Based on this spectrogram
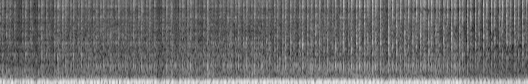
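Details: Fuel-injected Harley Ultra: deep even V-twin lope at idle with a couple of mild throttle lifts; pulses stay steady and it runs cleanly.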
